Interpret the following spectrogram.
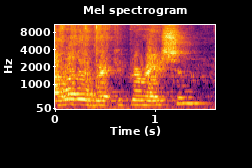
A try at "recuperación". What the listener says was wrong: Recuperación. Recuperación should be with a C, no C-I-O-N, not a T. Recuperación. No, that's recuperate, yeah.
